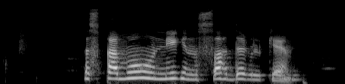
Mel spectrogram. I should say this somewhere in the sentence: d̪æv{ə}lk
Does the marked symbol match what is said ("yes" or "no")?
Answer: yes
